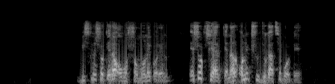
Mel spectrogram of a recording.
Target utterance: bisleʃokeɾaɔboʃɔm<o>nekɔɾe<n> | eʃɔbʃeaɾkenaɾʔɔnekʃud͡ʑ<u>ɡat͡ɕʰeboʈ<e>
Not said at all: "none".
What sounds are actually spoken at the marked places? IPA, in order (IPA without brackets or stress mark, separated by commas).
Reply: o, n, o, e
